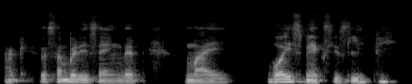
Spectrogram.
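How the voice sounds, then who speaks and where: A man's voice: steady tone, moderate pace, a little mellow. A middle-aged man with an Indian English accent, presenting a tech webinar in a soothing, conversational way with frequent "okay"s. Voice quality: soothing, low voice. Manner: conversational, many fillers like "okay" and "right". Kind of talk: live online tech webinar.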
